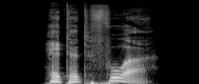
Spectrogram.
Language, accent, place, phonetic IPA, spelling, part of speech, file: German, Germany, Berlin, [ˌhɛtət ˈfoːɐ̯], hättet vor, verb, De-hättet vor.ogg
- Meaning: second-person plural subjunctive II of vorhaben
